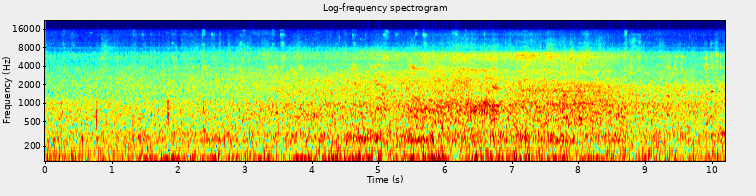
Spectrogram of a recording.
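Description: Steady hum of city road traffic.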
